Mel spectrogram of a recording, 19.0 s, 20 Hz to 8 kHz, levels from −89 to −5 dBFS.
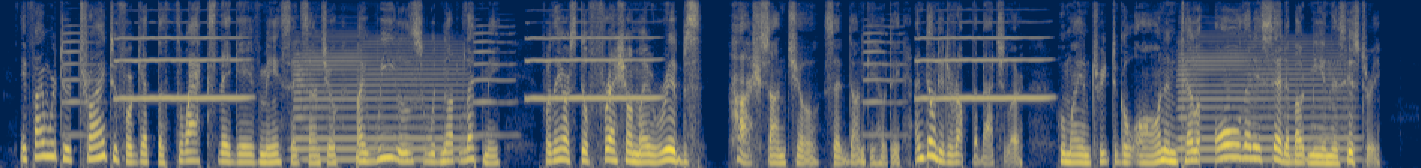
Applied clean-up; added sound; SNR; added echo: none; Wind instrument, woodwind instrument + Wind instrument, woodwind instrument; 12 dB; none.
